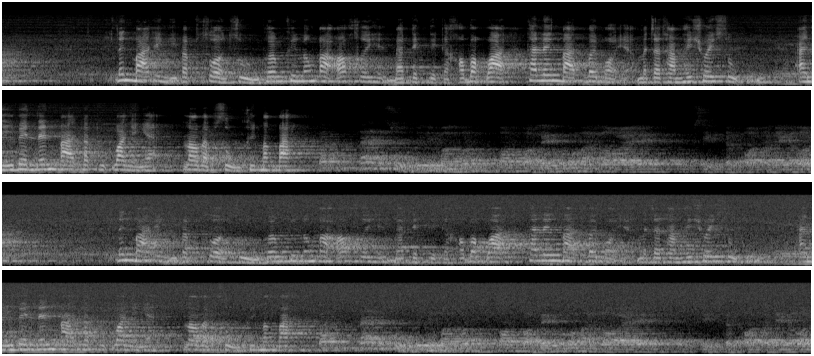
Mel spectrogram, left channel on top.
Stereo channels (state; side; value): noise; right; hiss, 13 dB below the sound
